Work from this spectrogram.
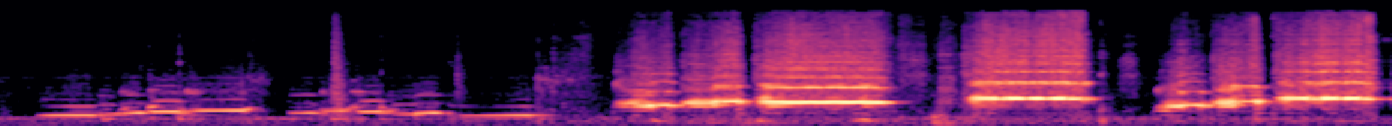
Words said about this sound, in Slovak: Väčšinou na fujarke prefukuješ tie vyššie tóny, hej?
